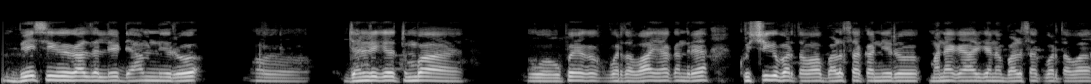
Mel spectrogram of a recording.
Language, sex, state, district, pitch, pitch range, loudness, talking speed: Kannada, male, Karnataka, Bellary, 170 Hz, 165-180 Hz, -16 LUFS, 105 wpm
